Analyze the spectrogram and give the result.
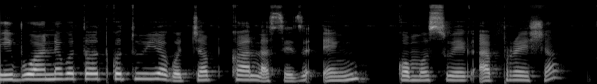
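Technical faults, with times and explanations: No technical faults are audible anywhere in this speech recording.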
